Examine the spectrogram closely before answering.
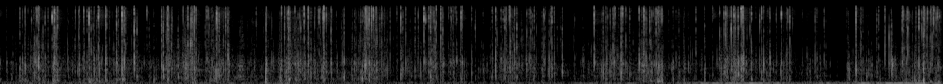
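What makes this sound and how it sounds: A chamomile tea box of cardboard wrapped in clear plastic film is turned at an angle in the hands while fingertips and long nails rub and crinkle the film. The result is a steady run of dense, bright, crackly crinkles with small sharp peaks and no ringing tail.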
